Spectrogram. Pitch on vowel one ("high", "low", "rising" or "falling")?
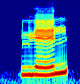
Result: rising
